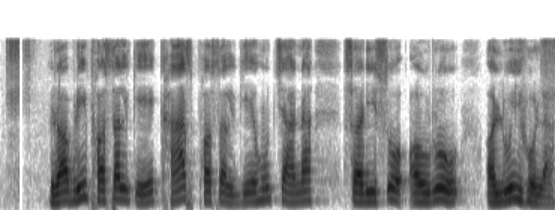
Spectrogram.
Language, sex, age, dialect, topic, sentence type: Bhojpuri, male, 18-24, Southern / Standard, agriculture, statement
